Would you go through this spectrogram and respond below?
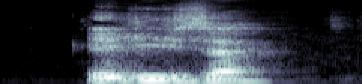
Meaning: third-person plural imperfect indicative of élire
- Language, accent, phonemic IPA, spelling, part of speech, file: French, Canada, /e.li.zɛ/, élisaient, verb, LL-Q150 (fra)-élisaient.wav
